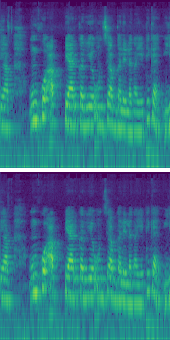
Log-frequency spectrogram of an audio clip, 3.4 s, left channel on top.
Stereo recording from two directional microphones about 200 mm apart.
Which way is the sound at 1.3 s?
35° left (ahead or behind).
